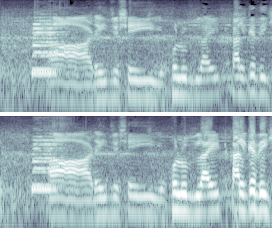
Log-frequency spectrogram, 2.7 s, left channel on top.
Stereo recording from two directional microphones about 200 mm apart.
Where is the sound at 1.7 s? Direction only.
25° right (ahead or behind).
